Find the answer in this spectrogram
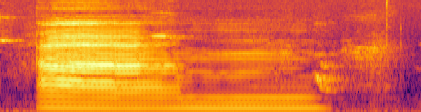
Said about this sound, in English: And now the dog's going crazy.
